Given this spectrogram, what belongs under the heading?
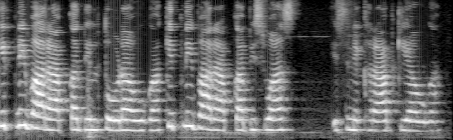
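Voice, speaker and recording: A woman talks viewers through a tarot reading, slowly and at length, repeating her points and addressing them directly. Her voice sits a bit high. The room around her is noticeably echoey. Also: fairly even intonation. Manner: warm, repetitive, chatty explaining, addresses viewer directly. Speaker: tarot reader.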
